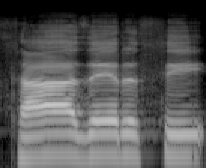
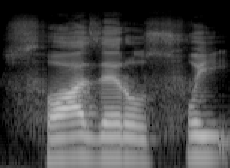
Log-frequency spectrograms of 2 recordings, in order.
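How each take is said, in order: First: The vowel is said with unrounded lips. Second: The vowel is said with rounded lips. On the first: The speaker calls it right. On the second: The speaker calls it wrong.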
